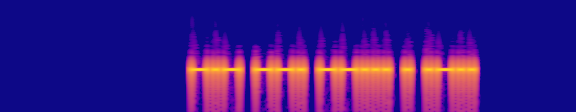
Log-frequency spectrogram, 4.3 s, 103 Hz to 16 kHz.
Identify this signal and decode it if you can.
Morse code, heard as a keyed tone, about 29 wpm, 700 Hz. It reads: KG7EL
